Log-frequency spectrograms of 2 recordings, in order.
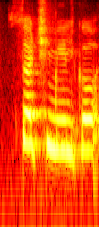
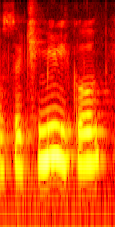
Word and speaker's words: Xochimilco: Xochimilco, it's also a lot of these words that has that S, is they're coming from Nahuatl. For example, Xochimilco, we have some, for example, Xoconostle.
